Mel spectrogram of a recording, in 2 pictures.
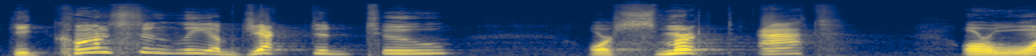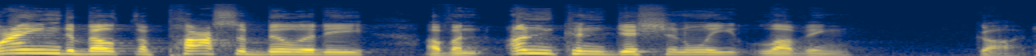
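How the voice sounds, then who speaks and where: A man preaching a sermon, telling a story with expressive delivery and dramatic pauses. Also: high voice. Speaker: pastor.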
